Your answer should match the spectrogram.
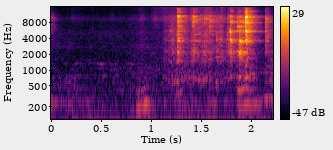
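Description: Small hard sweets clinking and rattling against a china plate as a handful is picked up: a quick run of small clicks starting about a second in, loudest near the end.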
